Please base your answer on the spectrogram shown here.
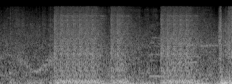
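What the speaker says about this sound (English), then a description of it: "Can we not shoot each other?" Gunfire from Left 4 Dead 2 on the beta Cold Stream campaign: three sustained bursts of rapid shots with brief pauses between them, loud and close, with no talking.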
